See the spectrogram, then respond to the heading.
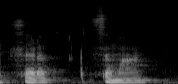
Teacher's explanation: और आखिरी में छोटा सा जिसे बोलते हैं, जिसे दांत से बोला जाता है, दंत स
